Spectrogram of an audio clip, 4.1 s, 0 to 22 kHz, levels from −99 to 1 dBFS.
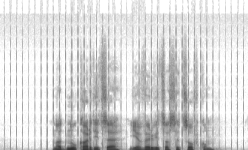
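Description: Wi-Fi interference ticks steadily beneath the speech throughout, every 102.4 ms, well below the voice: rectified beacon pulses, seen as evenly spaced thin vertical lines on a spectrogram.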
